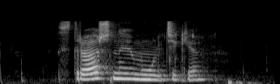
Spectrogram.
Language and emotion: Russian, neutral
